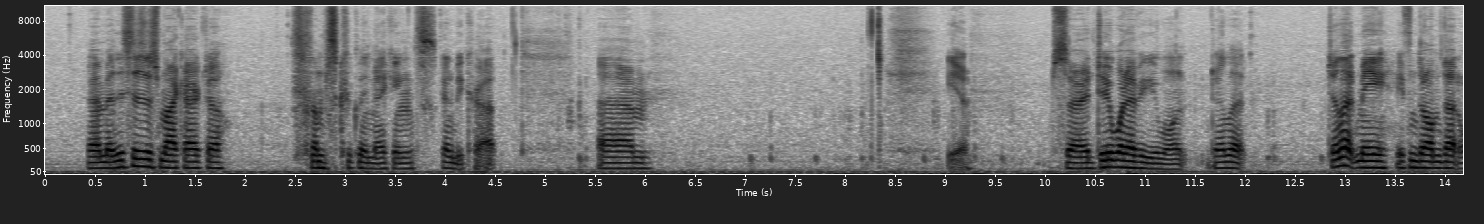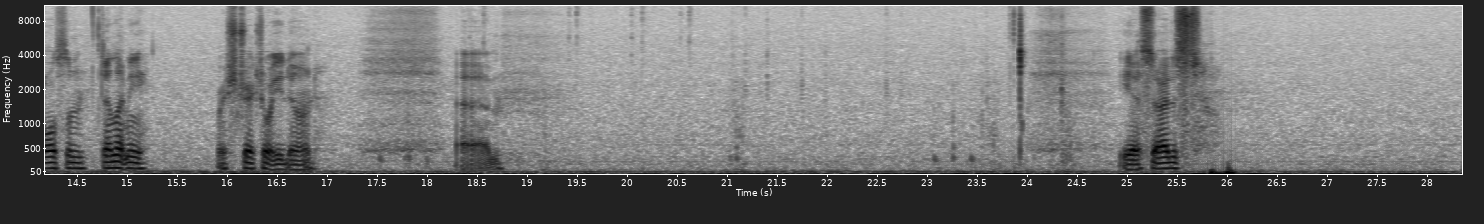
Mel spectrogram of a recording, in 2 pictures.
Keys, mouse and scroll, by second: 1.0 e, 2.4 click, 3.2 click, 3.3 e, 3.9 click, 4.8 s, 5.2 click, 5.5 middle click, 7.2 middle click, 7.8-8.2 scroll up 4, 8.2 middle click, 8.9-9.2 scroll down 4, 9.3 middle click, 10.1 right click, 10.9 click, 12.5 middle click, 12.9 scroll down 2, 14.0 right click, 14.4 click, 16.2 middle click, 17.9 middle click, 18.5 right click, 19.4 shift+right click, 20.2 shift+right click, 20.5 shift+right click, 21.1 middle click, 22.6 middle click, 23.3 middle click, 23.8 shift+right click, 24.1 shift+right click, 24.4 middle click.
